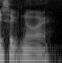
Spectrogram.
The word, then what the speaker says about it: Signore: How do you say his name? Andy Signore? – Andy Signore.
